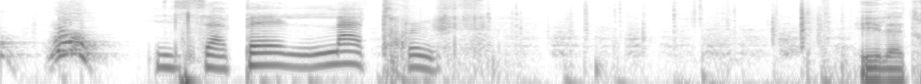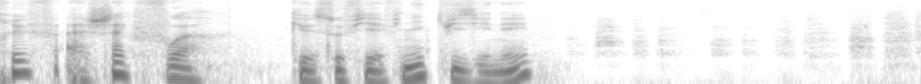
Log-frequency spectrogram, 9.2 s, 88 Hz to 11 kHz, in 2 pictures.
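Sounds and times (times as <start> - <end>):
speech: 0.8 - 2.5, 4.3 - 7.4
dog panting: 1.8 - 5.8, 6.6 - 9.1
dog sniffing a cooked dish: 2.0 - 4.3, 7.3 - 9.1.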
